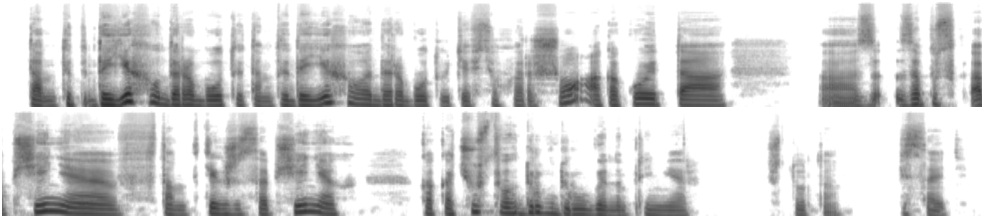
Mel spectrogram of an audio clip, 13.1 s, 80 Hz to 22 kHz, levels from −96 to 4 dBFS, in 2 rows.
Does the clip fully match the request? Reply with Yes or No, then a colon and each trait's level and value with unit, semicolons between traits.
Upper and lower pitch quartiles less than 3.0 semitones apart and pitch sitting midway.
No: average, 3.4 semitones; medium, 150 Hz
